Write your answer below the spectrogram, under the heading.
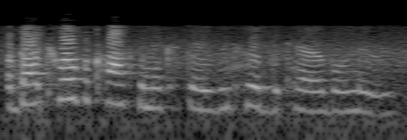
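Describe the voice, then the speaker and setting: An actress plays a young British woman, a loyal and anguished fiancée in a radio mystery. Her voice is high and refined, with earnest, halting emphasis. The recording is thin and phone-like, lightly noisy. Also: natural voice. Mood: grieving, pleading. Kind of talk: classic radio drama acting. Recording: noisy, narrow-band old radio recording.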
